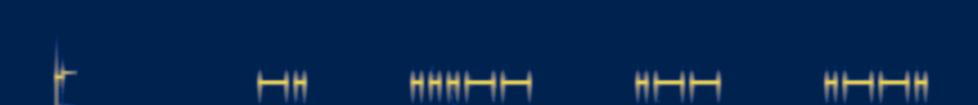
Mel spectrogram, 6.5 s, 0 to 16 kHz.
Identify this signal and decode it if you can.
Morse code, heard as a keyed tone, about 20 wpm, spaced as for 9 wpm, 700 Hz. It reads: N3WP
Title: USA Call Signs - 4x Character Spacing - 20wpm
